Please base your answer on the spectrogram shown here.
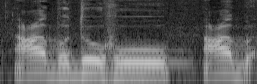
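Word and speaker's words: عبده: মুহাম্মাদান আবদুহু এখানে আইন আসছে।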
